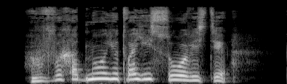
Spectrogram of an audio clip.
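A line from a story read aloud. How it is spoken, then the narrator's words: Moaning. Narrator (Russian): Простонала я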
